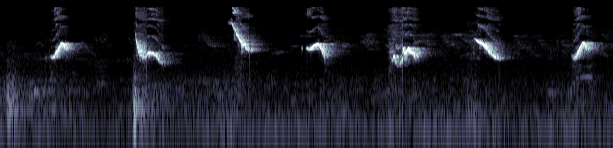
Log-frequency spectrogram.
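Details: Red-cowled cardinal in captivity performing its many-note song: six crisp whistled phrases, steeply falling or rising, repeated about once a second with quiet pauses.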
